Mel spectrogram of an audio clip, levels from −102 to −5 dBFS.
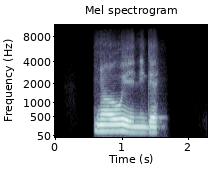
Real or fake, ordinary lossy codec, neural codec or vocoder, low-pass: fake; Opus, 16 kbps; autoencoder, 48 kHz, 32 numbers a frame, DAC-VAE, trained on Japanese speech; 9.9 kHz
